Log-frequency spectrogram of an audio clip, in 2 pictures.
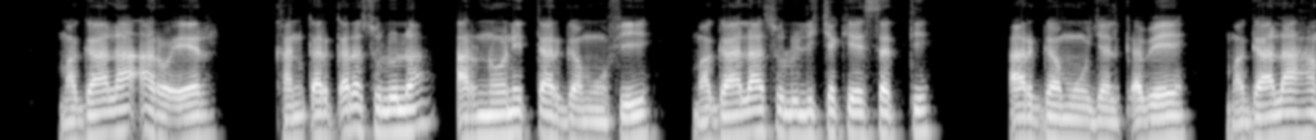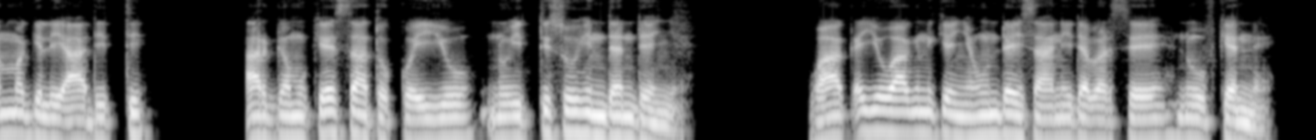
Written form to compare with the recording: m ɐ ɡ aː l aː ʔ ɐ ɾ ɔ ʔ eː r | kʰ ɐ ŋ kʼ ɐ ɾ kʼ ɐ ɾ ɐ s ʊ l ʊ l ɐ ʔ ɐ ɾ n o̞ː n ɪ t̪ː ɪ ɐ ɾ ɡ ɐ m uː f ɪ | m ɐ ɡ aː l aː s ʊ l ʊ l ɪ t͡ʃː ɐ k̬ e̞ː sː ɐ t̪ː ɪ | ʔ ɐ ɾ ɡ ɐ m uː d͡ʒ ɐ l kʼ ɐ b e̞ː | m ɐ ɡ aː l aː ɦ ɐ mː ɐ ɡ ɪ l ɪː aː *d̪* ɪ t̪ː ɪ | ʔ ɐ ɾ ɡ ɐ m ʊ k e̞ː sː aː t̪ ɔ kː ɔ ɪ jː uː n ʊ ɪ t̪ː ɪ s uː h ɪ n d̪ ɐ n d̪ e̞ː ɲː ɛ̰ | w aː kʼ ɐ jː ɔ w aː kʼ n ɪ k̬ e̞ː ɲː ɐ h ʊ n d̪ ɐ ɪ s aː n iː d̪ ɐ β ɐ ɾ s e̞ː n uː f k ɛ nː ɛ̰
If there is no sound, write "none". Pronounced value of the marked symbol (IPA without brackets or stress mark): d̪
